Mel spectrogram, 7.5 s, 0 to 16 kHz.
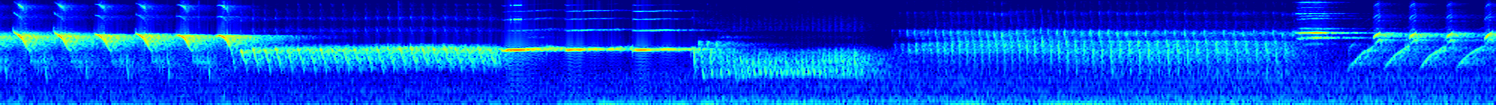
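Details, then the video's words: Yellow canary, a single male singing as a training song for other canaries: rapid descending chirp trills, a long buzzy rolling tour, a steady whistled note, then a lower rattling roll and quick rising chirps to finish. "Canary Training Song 25 min-Your canary will sing!"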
